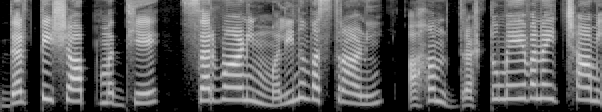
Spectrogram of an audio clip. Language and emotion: Sanskrit, disgusted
